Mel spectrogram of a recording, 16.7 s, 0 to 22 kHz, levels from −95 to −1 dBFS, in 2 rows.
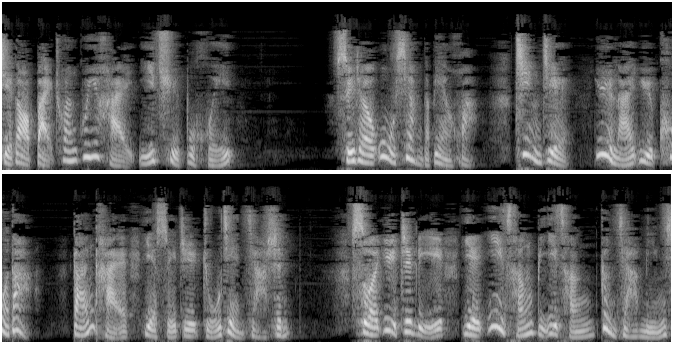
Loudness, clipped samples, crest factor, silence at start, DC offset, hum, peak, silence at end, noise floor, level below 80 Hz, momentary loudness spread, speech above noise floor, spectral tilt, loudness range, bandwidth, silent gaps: -22 LUFS; under 0.1%; 18 dB; 0 s; under 0.1%; none; -4 dBFS; 0 s; -75 dBFS; -62 dBFS; 12 LU; 53 dB; -2.5 dB/octave; 4 LU; 15.5 kHz; none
